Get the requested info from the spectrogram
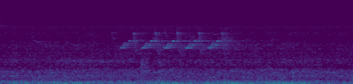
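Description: Outdoor background with a steady low rumble; about two seconds in, a small bird gives a quick run of about five short, high chirps.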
